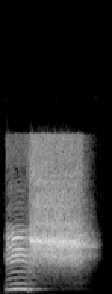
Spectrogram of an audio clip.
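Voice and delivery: high, loud "Ixi!" of alarm; sudden high, loud exclamation of dismay; mock alarm. Real, not acted. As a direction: yelp it out like bad news. Exclaims about body reacting.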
